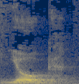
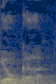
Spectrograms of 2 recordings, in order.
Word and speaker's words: yoga: Or Naga Kanya, for those who pronounce the A's at the end of Sanskrit words, which you're not supposed to do. It's yog, not yoga.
